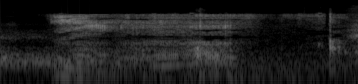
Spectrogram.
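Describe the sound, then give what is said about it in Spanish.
One long, raspy snore rattles for about a second, fairly loud, then trails off with a short breathy snort at the end. “Un ronquido sale de su entrepierna.”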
